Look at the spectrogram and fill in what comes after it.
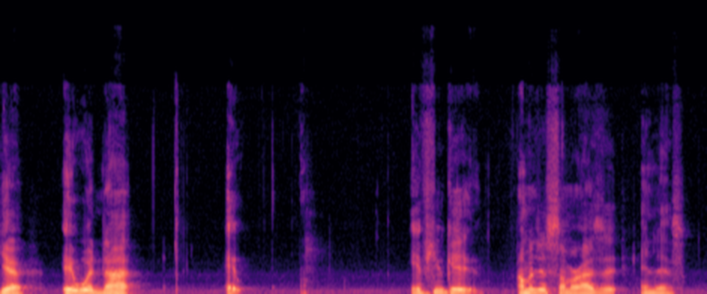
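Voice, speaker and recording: The voice is loud, with a dark, mellow tone and very wide pitch swings. It moves at a fairly slow pace with long, frequent pauses. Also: man, fairly high pitch for a man. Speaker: podcast co-host. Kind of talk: casual chat. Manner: animated.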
